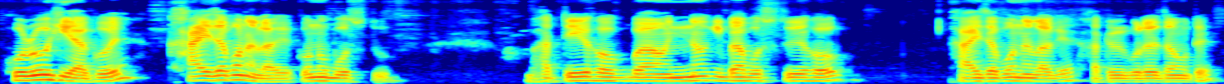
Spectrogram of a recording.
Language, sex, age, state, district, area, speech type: Assamese, male, 30-45, Assam, Majuli, urban, spontaneous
